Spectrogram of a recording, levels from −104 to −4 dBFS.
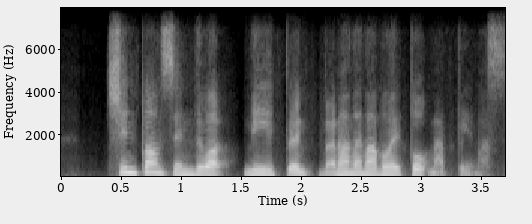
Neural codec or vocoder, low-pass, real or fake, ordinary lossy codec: codec, 16 kHz, 0.5 kbps, FreqCodec, larger model; 7.2 kHz; fake; Opus, 24 kbps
